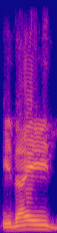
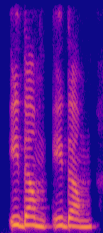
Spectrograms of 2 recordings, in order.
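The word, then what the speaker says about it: इदम्: Like, for example, if you take shloka number 2, we are pronouncing like idai jnanam upashritya mama sadharmya magataha. Yes. So, but actually it is idam jnanam upashritya.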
